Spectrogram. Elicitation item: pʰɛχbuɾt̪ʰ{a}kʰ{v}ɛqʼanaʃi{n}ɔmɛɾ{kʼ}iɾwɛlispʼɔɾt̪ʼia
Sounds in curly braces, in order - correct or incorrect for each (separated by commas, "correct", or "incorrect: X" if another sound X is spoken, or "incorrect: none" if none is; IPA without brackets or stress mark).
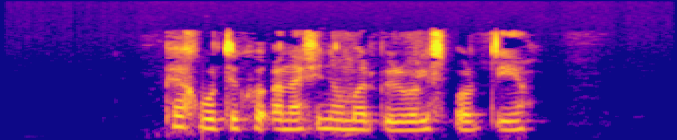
incorrect: i, incorrect: w, correct, incorrect: pʼ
